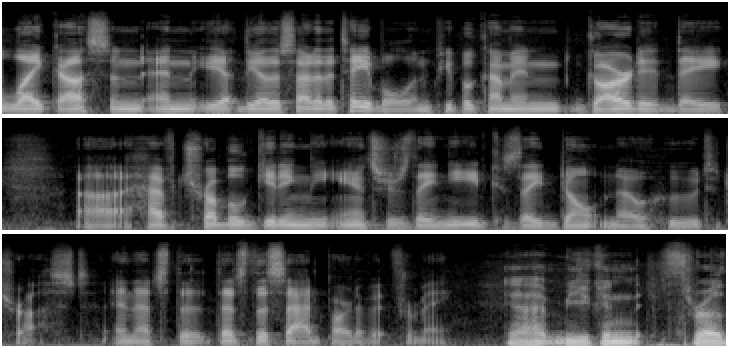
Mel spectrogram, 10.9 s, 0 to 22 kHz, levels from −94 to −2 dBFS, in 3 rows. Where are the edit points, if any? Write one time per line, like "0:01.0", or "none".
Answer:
0:07.8

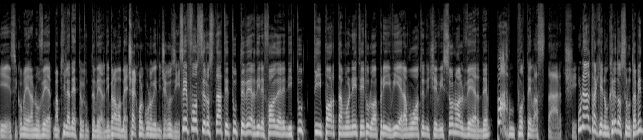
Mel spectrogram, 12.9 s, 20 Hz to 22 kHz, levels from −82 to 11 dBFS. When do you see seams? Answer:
0:01.2
0:01.7
0:07.3

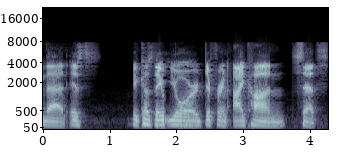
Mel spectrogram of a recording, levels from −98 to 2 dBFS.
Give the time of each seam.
0:01.8

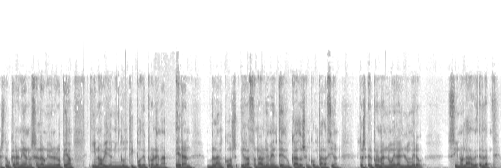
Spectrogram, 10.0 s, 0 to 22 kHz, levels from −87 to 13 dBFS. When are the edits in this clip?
none

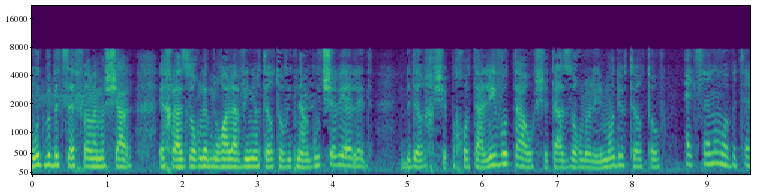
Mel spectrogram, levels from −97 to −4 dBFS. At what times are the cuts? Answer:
none

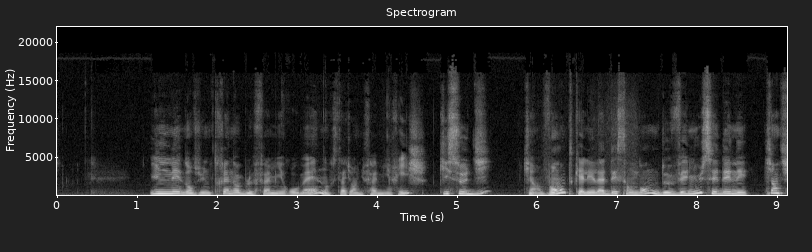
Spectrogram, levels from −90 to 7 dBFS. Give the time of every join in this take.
none

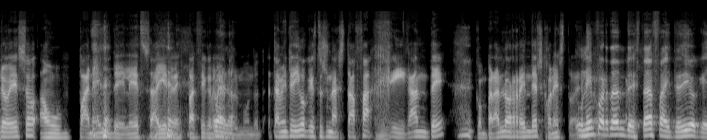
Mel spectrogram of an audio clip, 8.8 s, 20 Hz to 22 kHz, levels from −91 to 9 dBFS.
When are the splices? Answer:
0:05.9

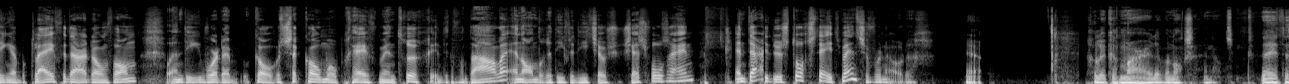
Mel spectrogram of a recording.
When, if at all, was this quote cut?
0:01.7
0:04.5
0:05.7
0:07.6
0:10.8
0:11.8

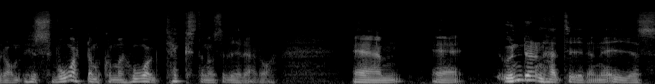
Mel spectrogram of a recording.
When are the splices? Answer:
0:01.0

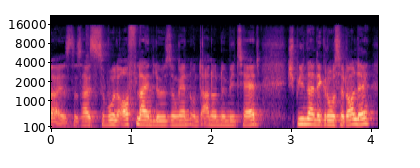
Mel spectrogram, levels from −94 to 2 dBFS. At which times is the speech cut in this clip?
none

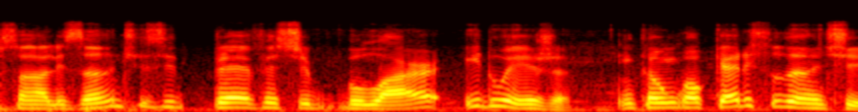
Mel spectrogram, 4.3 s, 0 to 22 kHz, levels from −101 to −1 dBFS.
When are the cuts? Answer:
0:00.9
0:02.4

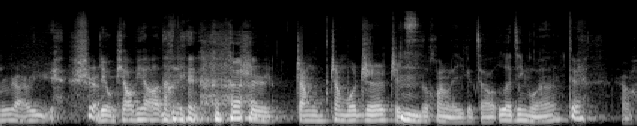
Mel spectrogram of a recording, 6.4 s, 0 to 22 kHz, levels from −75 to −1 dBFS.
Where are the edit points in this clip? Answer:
none

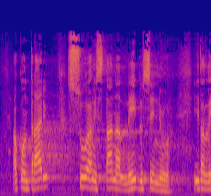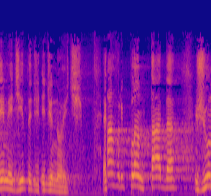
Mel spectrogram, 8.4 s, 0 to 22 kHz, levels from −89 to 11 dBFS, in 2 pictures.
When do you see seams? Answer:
0:01.8
0:04.0
0:05.0
0:06.4

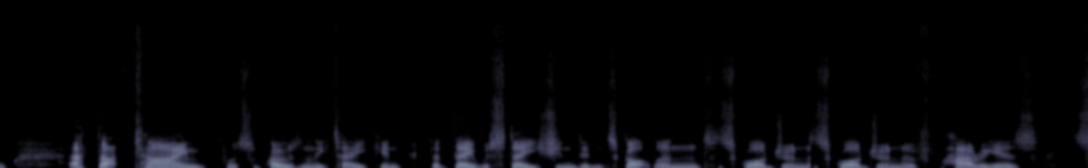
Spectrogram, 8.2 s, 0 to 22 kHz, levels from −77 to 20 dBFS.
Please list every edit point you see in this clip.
0:01.6
0:03.1
0:06.1

